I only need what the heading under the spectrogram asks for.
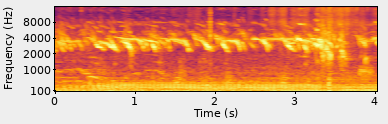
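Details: Continuous chorus of chickens giving shrill, descending peeps, several birds overlapping so that calls tumble several per second without pause, over a steady low murmur.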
